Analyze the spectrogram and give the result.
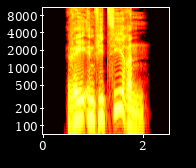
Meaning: to reinfect
- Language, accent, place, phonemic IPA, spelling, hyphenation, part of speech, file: German, Germany, Berlin, /ʁeʔɪnfiˈt͡siːʁən/, reinfizieren, re‧in‧fi‧zie‧ren, verb, De-reinfizieren.ogg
